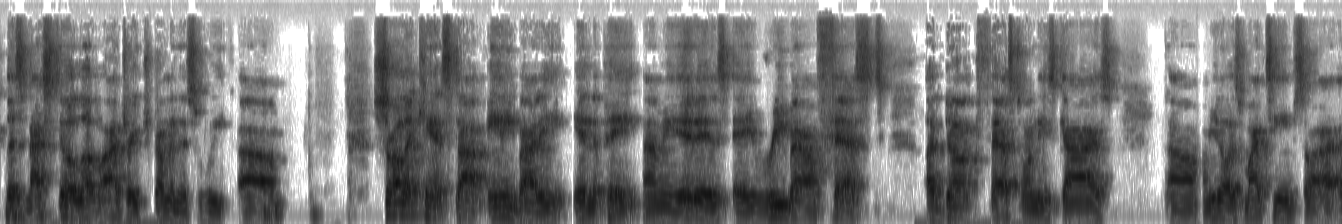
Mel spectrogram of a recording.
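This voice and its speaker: Hoarse low-voiced man on a podcast. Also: steady tone, unhurried, echoey room, rough recording. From US East Coast. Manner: eager, stammering restarts. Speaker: podcast guest analyst. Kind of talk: fantasy basketball podcast chat.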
